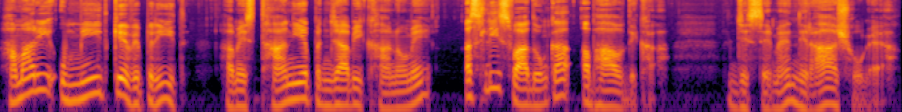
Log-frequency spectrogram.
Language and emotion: Hindi, sad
